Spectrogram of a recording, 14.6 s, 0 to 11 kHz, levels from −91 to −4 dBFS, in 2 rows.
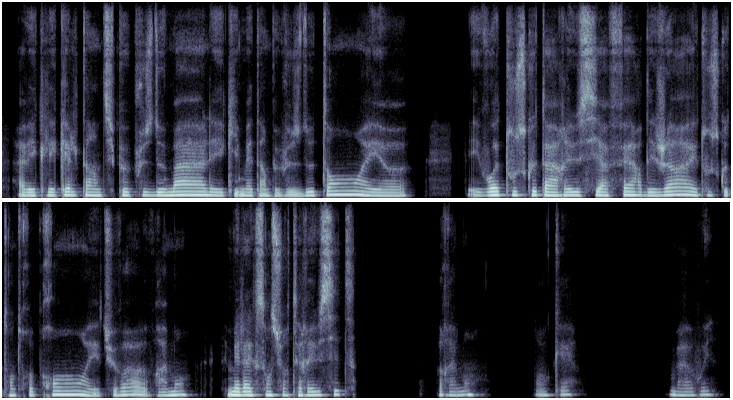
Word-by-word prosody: avec 170 -1 0
lesquelles 180 +1 +1
tu 180 - 0
as - - +3
un 175 - +1
petit 175 - -5
peu 180 - -1
plus 180 0 -5
de 175 0 +2
mal 195 +1 +4
et 170 -1 -1
qui 90 - -3
mettent 85 0 -1
un 85 - 0
peu 85 - -5
plus 85 0 -3
de - - +1
temps 210 +2 +2
et 175 -3 +1
heu 165 +1 -4 0.6
et - - -5
vois 190 +2 +5
tout 195 0 -3
ce 195 +1 -1
que - - 0
tu 195 -1 +2
as 180 - +4
réussi 180 +1 +1
à 175 - +2
faire 190 +1 +1
déjà 195 +4 +2
et 185 - 0
tout 190 0 -9
ce 185 - -7
que - - -3
tu 180 -1 -10
entreprends 210 +3 0
et 180 - -3
tu - - -6
vois, 200 +1 -1
vraiment, 195 +3 -2 0.4
mets 200 -3 +6
l'accent 195 0 +3
sur 195 -1 -1
tes 195 0 -2
réussites, 195 +3 -1 0.8
vraiment, 195 0 -5 0.6
OK? 200 +1 -10 1.1
Bah, 190 -3 -7
oui. 205 0 -10
190 Hz, 205 wpm, -23 LUFS, 175-200 Hz, 1.1 s, mets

